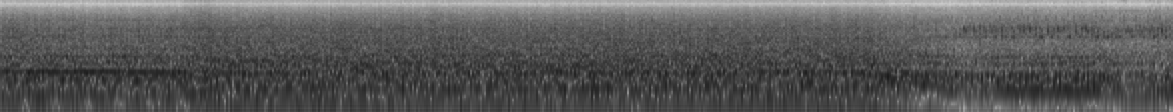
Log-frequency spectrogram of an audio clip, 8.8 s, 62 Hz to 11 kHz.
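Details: John Deere X758 diesel after an air and fuel filter change: an even diesel chug at idle, then the revs fall away near the end. No stumbling or misfire; a normal, healthy idle.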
